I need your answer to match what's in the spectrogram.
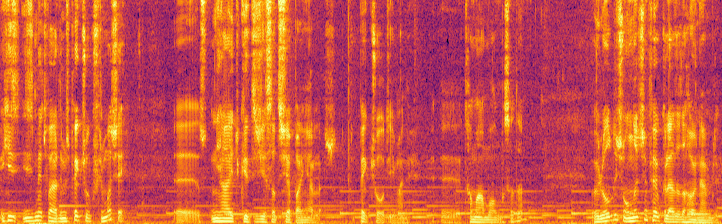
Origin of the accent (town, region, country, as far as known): Eskişehir, Turkey; also born or lived in Istanbul / Barcelona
